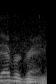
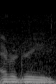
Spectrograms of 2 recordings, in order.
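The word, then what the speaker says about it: Evergrande: No, it's Ever Grand. I said it right. It's not Evergreen.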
